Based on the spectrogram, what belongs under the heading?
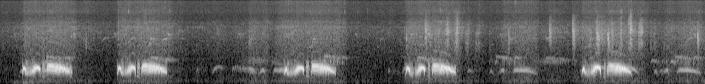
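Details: Spotted dove cooing to lure wild doves: five loud phrases, each two clipped notes followed by a long coo, repeated every two to three seconds, with soft fainter coos in the gaps.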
